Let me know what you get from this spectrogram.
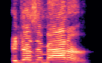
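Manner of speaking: high, loud dismissal; imitating a hostile woman on the phone; dismissive retort. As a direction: shut the caller down. Woman snaps back at caller.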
